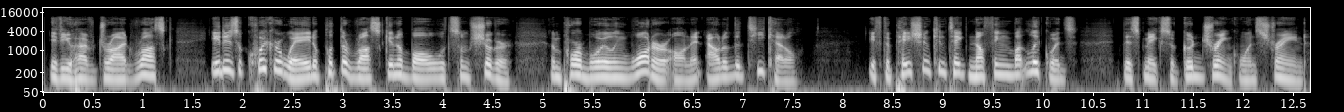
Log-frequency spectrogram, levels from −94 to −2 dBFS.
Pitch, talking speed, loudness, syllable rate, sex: 145 Hz, 220 wpm, -19 LUFS, 5.2 syllables/s, male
